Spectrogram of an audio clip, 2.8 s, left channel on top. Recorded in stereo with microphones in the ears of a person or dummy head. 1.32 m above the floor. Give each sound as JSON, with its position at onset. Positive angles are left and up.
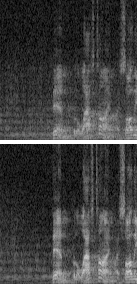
{"t": 1.0, "sound": "a man speaking", "side_deg": -40, "distance_m": 4.0}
